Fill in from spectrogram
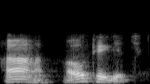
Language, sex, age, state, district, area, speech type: Odia, male, 60+, Odisha, Gajapati, rural, conversation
